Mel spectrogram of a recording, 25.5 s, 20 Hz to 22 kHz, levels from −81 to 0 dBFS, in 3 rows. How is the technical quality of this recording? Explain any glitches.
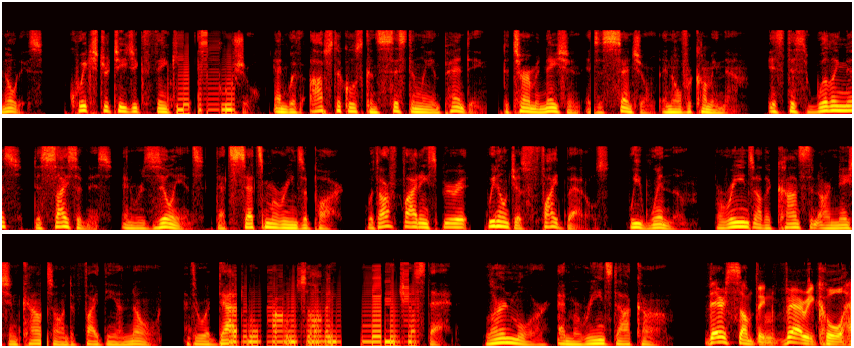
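The recording is marred by two kinds of glitch, heard over a wideband headset link that passes speech up to about 8 kHz with light graininess.

From 1.76 to 2.33 s, after "quick strategic" and before "and with obstacles consistently", and again from 19.27 to 21.17 s, after "the unknown and through", the speech turns into a rigid metallic buzz at 188 Hz. This is robotic sound from repeated short buffers, likely caused by audio arriving too seldom so that playback loops a fragment of about 5.3 ms, skipping most of the real sound.

Unconcealed Bluetooth headset packet loss punches abrupt holes at 1.93 s (30 ms), at 5.88 s (45 ms), between "obstacles consistently impending determination" and "essential in overcoming them", and at 17.39 s (67.5 ms). Lost packets between headset and phone were replaced with silence or an idle pattern rather than patched over, so the gaps have hard edges, and the lengths fit runs of 7.5 ms packets.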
